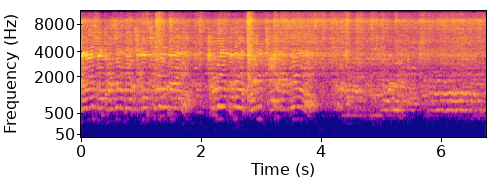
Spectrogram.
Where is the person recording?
in a crowded indoor space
